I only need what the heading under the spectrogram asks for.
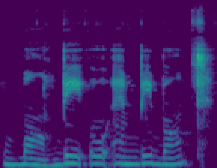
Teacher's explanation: And but when b combine with other consonant, like when consonant m will come before b, so its sound becomes changed, like bomb, bomb, bomb. So b will be silent and we will produce m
